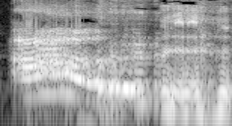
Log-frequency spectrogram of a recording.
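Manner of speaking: high, loud "oh!" as if stung; exaggerated wail of shock; mock shocked cry. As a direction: yelp it out, hamming up the reaction. Acting out the stunned reaction.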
